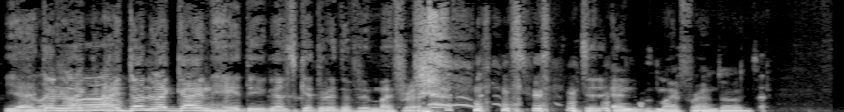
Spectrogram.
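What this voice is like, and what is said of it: Put-on Greek accent. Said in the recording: “it's kind of a Greek accent.”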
